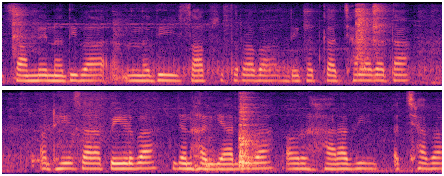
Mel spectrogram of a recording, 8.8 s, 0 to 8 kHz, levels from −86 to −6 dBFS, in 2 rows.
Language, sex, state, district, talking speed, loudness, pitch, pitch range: Bhojpuri, female, Uttar Pradesh, Gorakhpur, 165 wpm, -20 LUFS, 195 Hz, 190-200 Hz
